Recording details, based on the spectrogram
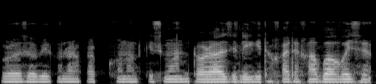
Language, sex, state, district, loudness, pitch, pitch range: Assamese, male, Assam, Hailakandi, -20 LUFS, 125 Hz, 120-125 Hz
